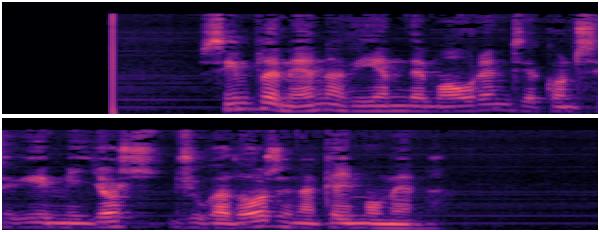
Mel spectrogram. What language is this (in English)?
Catalan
